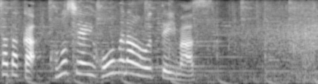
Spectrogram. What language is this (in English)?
Japanese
